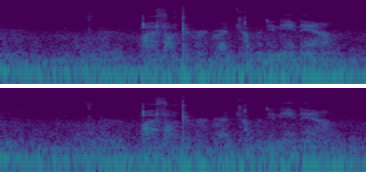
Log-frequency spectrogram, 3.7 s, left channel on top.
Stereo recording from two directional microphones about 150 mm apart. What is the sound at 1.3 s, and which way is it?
Whispering, 20° right (ahead or behind).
